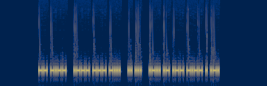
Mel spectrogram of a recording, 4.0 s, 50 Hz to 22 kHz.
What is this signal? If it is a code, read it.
Morse code, heard as a keyed tone, about 69 wpm, 700 Hz. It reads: MY JOB IS LAWYER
